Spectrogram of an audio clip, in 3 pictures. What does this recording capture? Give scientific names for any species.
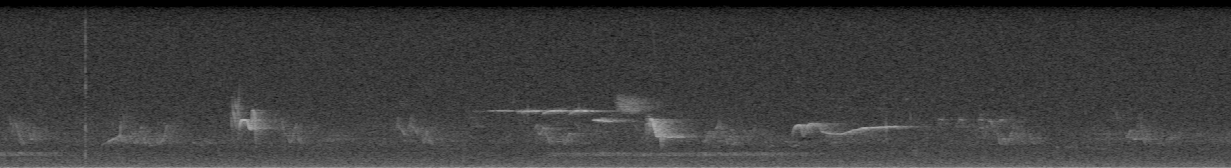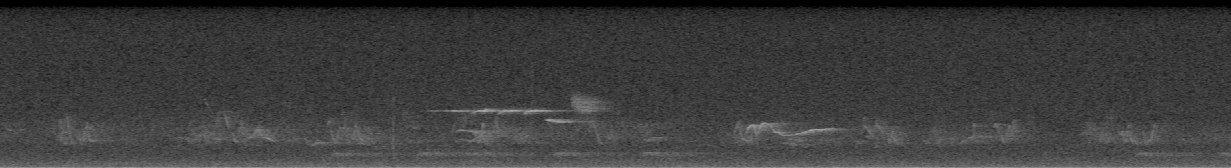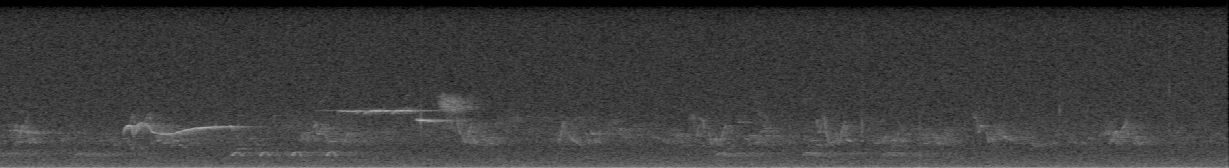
Corvus brachyrhynchos, Vireo olivaceus, Vireo solitarius, Setophaga virens, Contopus virens, Melospiza melodia, Cyanocitta cristata, Piranga olivacea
